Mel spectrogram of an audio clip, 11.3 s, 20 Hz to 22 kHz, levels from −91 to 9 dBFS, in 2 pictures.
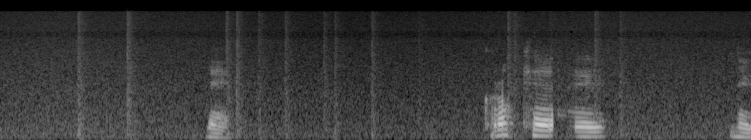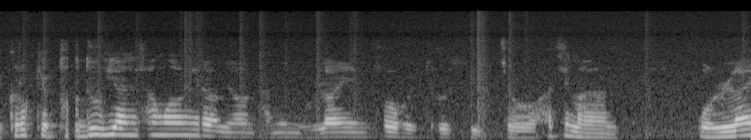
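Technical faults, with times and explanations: No technical faults can be heard in this speech clip.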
